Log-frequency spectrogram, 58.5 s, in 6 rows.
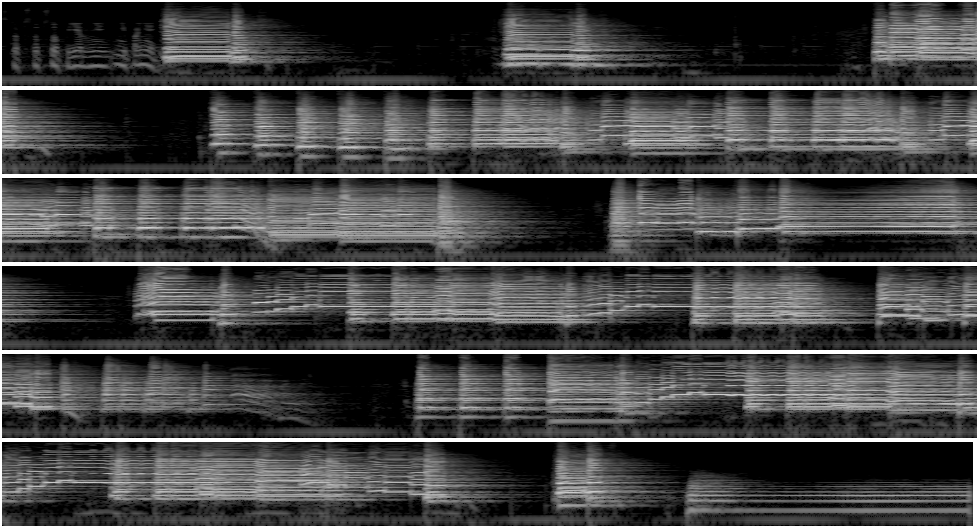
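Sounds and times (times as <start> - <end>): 
saxophone: 1.6 - 2.9, 5.0 - 6.4, 8.8 - 10.5, 11.9 - 24.6, 25.6 - 29.8, 30.6 - 41.7, 43.2 - 56.2.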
